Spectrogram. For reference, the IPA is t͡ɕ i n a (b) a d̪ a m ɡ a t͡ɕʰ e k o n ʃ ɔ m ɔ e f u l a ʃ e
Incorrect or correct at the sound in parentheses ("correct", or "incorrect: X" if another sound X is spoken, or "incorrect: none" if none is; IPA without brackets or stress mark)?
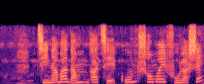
correct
